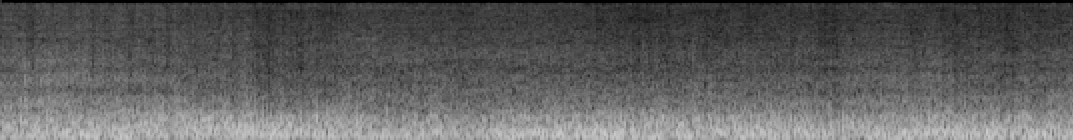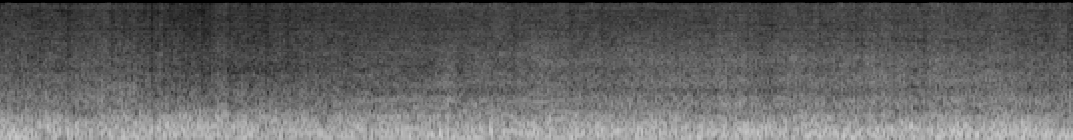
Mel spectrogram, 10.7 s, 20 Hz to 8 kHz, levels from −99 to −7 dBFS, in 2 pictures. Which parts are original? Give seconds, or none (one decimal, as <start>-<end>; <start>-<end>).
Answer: 0.0-7.1; 8.2-10.7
